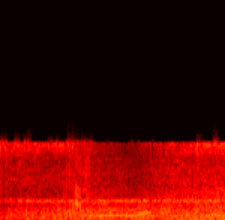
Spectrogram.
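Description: Contemporary live music for flute, percussion and electronics: a dense, rumbling noise texture with a few held tones, swelling slightly louder near the start.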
